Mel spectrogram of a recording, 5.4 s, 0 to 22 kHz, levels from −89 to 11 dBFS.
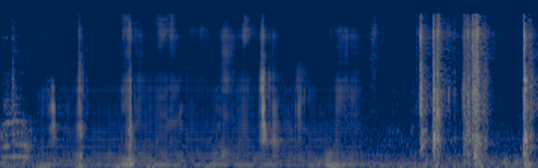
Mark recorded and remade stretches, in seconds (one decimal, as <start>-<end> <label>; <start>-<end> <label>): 0.0-0.4 recorded; 0.4-3.6 remade; 3.6-5.4 recorded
